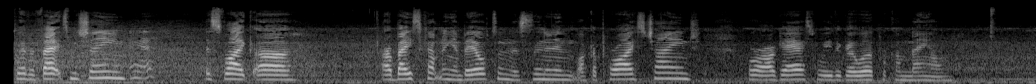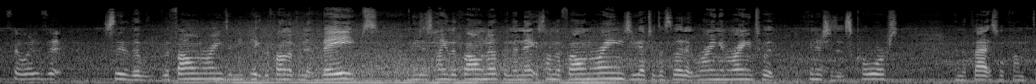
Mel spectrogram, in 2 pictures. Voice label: South Carolina WF age 19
